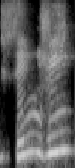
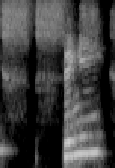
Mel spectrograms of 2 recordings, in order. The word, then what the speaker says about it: Singh: Singh, Singhi, Singh," and you say, "No, Dr. Singh. It's one syllable. It's very like sing a song," and they'll say, "Sorry, it's a bit too exotic for me.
